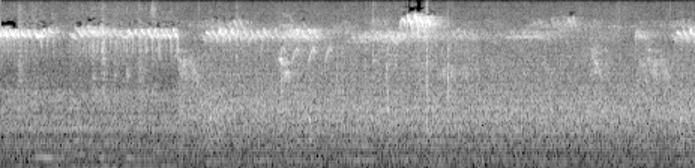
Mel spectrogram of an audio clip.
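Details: Winter flock of Bohemian waxwings (Bombycilla garrulus), arrived from the forest to strip berry trees, gives high, thin, buzzy whistling trills overlapping almost without a break, over a faint low rumble.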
